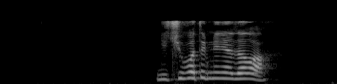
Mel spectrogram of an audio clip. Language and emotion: Russian, neutral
